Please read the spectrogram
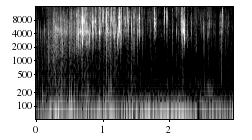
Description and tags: rubber anti stress ball being squished
recorded with Rode NT1a and Sound Devices MixPre6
